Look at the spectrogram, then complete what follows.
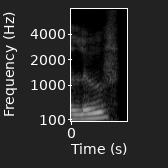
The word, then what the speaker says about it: love: Back then, they would have pronounced that Louvre.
